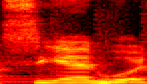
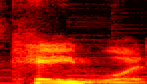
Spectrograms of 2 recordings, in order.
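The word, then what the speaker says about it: Cianwood: I pronounced CN would oh sorry how I pronounce it correctly I should say people get people tell me um it's not CN wood it's it's cane wood it's like you idiot it's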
